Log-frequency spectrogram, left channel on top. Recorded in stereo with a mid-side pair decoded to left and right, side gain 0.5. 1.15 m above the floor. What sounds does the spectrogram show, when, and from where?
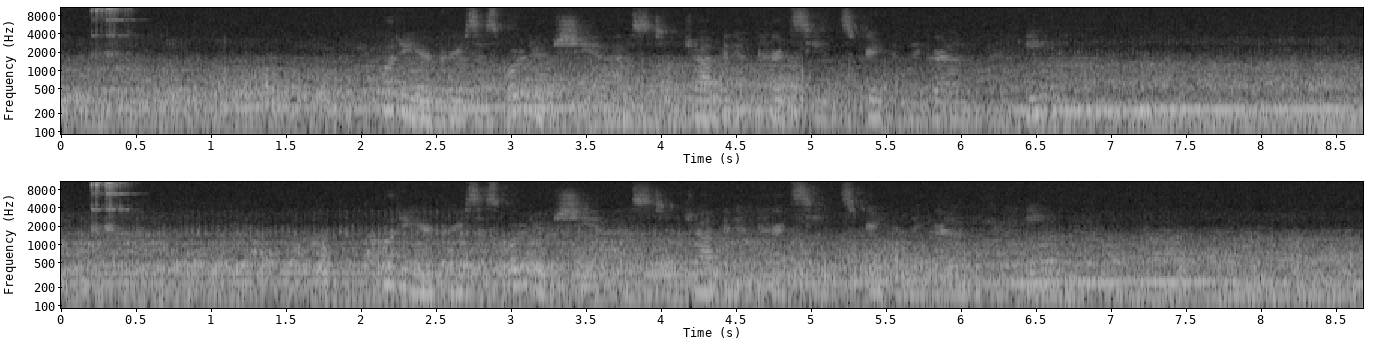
0.2 s a bicycle bell: 40° right, 6 m
2.1 s a woman speaking: 20° left, 9 m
